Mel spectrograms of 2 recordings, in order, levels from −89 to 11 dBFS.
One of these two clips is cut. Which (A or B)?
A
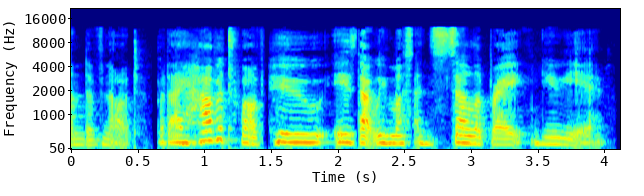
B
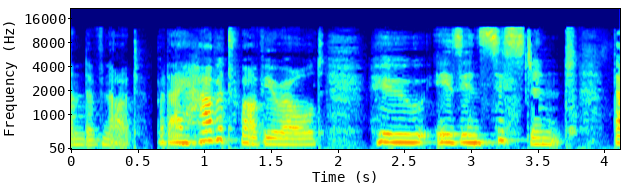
A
